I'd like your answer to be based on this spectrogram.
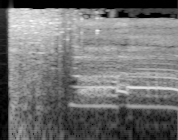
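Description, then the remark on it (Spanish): Phone screen glass shatters in a sudden loud crash, a dense burst of breaking glass that gives way to a sustained, bright ringing tone lingering to the end. “¿Se te rompió el celular?”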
